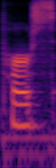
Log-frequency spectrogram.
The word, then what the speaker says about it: purse: is a UR word purse and they have an e on the end of this one it's a silent E why is it there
